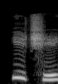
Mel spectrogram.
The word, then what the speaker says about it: 尉迟: 尉迟源自南北朝时期北方鲜卑族的姓氏。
